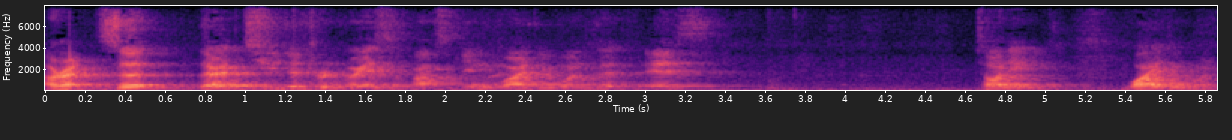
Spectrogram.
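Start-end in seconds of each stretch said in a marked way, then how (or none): 4.7-5.9 accusatory, louder. Demonstrating one way of asking someone why they want it, in an accusatory tone. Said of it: "that's probably the why which you're talking about".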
